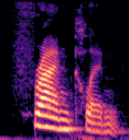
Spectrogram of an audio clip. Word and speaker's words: Franklin: Same vowel that you have in cat, bad, Franklin. This last syllable is unstressed. So that vowel is a schwa, no definition. Just go from cl to n. Franklin, clin.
